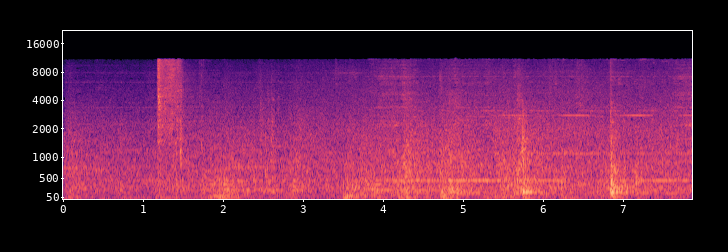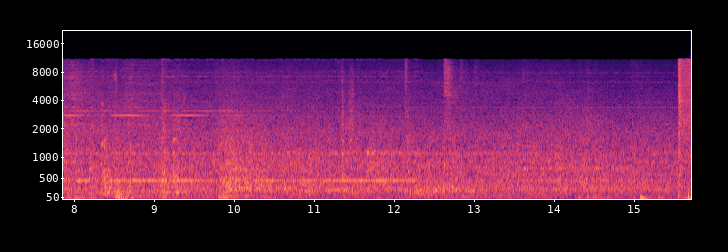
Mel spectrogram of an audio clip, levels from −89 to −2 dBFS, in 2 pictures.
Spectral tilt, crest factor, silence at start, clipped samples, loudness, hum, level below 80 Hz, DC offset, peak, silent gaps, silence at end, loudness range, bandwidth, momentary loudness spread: -4 dB/octave; 22 dB; 0 s; under 0.1%; -24 LUFS; none; -38 dBFS; under 0.1%; -2 dBFS; none; 0 s; 4 LU; 11.5 kHz; 9 LU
